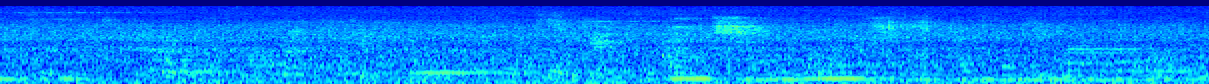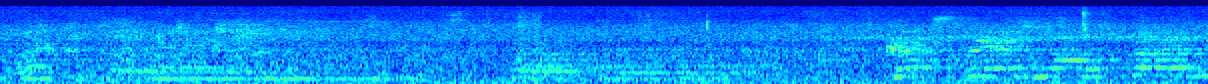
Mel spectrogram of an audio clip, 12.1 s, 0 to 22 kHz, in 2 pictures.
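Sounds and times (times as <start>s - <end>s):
low outdoor rumble: 0.0s - 12.0s
music with long held notes: 0.0s - 12.0s.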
